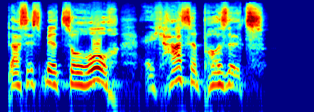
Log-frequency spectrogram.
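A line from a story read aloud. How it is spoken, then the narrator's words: Tormented groan, then cry. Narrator (German): Als Manfred seinen Urgroßvater sah, stöhnte er gequält auf und rief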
